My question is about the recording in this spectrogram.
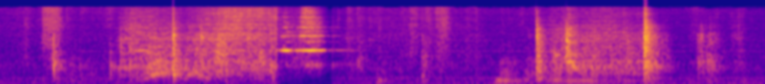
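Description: Metal scraping along a wood lathe's bed as the banjo (tool-rest base) is slid into position, with a short ringing metallic clink partway through and a second scrape ending in a knock near the end.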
